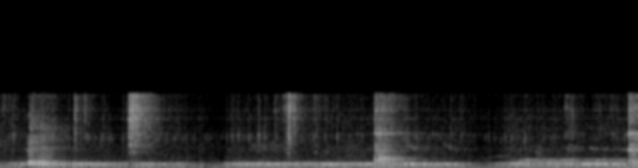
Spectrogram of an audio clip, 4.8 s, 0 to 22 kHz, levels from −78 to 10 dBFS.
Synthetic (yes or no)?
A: yes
